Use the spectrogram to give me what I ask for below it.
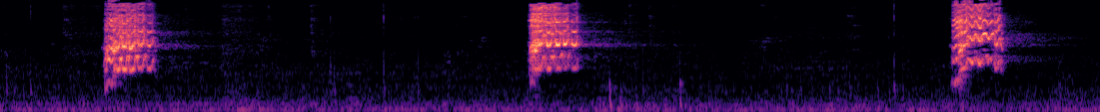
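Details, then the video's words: A pet parakeet gives three harsh, raspy screeches, each about a quarter-second long and roughly two seconds apart, over a faint low background hum. "Parkeet Bird Sound"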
